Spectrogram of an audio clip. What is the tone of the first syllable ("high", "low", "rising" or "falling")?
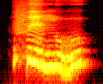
falling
